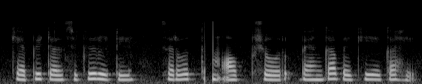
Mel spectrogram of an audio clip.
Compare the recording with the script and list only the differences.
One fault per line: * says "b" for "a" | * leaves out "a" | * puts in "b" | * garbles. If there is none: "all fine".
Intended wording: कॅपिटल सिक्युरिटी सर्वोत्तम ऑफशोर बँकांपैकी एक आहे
all fine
